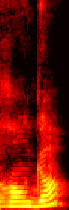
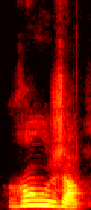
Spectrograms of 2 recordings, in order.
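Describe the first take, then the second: First: The g is hard, as in 'go'. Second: The g is soft, like the s in 'measure'. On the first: The speaker calls it wrong. "on ne dit pas ranga" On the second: The speaker calls it right. "mais rangea"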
